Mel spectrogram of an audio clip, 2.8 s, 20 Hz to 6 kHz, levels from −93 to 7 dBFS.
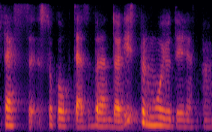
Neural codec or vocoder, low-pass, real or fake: codec, 24 kHz, 0.5 kbps, DualCodec; 5.4 kHz; fake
